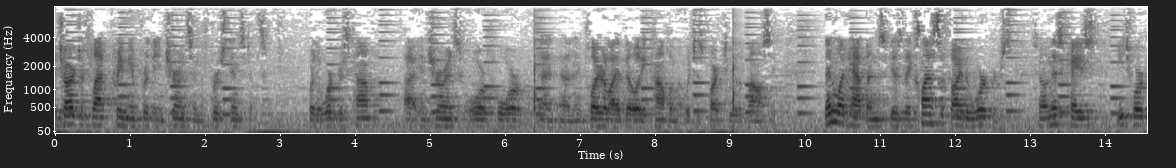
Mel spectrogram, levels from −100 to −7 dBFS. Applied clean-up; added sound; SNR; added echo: none; Ringtone + Tap; 10 dB; none.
